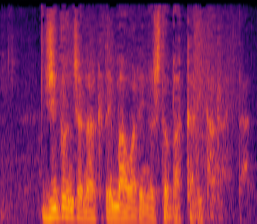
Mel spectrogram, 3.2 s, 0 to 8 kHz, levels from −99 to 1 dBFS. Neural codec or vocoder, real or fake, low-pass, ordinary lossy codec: none; real; 7.2 kHz; MP3, 32 kbps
